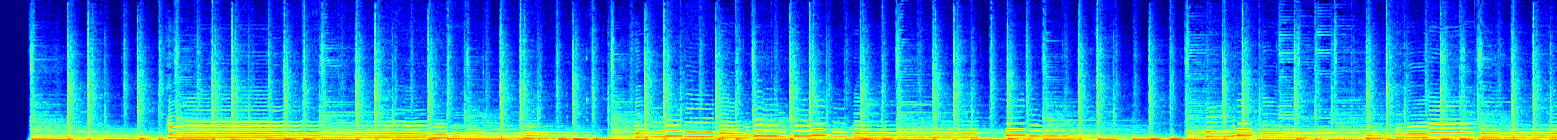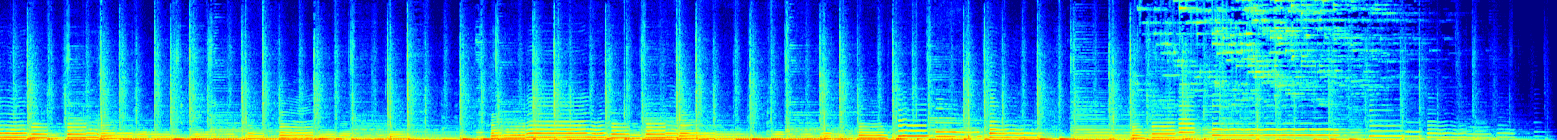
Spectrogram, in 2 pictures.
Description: • CD with exercise music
